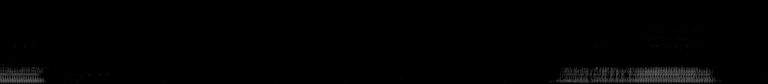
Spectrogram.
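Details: Rough, vibrating snores separated by a long quiet pause in a quiet room; snoring during sleep.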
